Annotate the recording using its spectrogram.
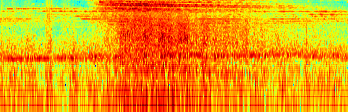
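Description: Wind rushes loudly for a moment, then eases.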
